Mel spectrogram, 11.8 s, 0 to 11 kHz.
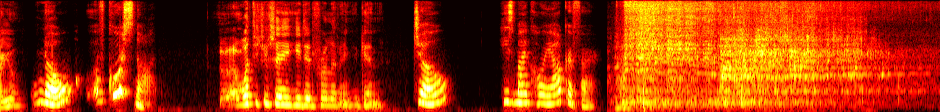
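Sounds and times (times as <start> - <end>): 
speech: 0.0 - 2.0, 2.7 - 5.6, 6.2 - 8.2
toilet flushing: 7.6 - 11.7.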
